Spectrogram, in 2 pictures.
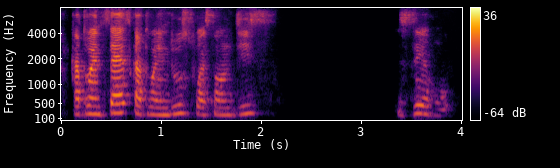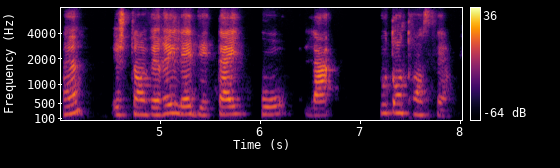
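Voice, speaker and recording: A female trainer pitches a course in a webinar, addressing the listener directly with a persuasive, repetitive sales style. She has a West African French accent, and the high frequencies are cut off.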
